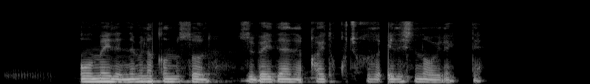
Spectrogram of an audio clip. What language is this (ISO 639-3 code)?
uig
